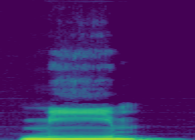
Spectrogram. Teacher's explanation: میم دونوں ہونٹوں کے خشک حصہ سے، میم، تو دیکھیں آپ میم کو جب ہم ادا کریں گے تو ہمارے ہونٹ کے تھوڑا سا باہر والے حصے آپس میں ملتے ہوئے نظر آئیں گے آپ کو، ٹھیک ہے، میم۔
